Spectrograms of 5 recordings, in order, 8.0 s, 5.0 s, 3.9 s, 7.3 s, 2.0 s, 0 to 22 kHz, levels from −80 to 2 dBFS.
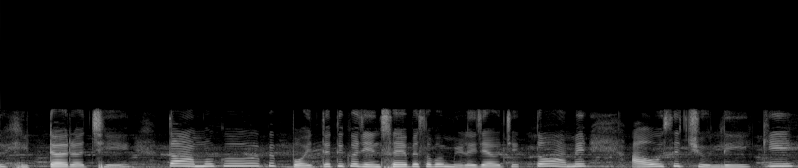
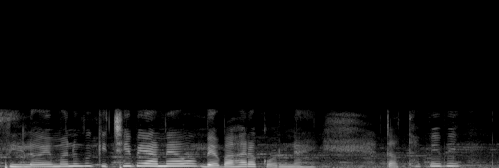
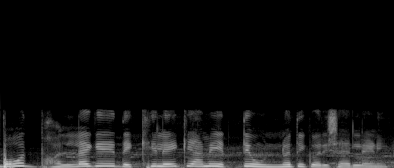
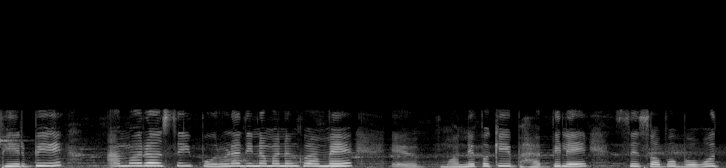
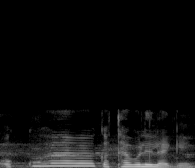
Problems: none marked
